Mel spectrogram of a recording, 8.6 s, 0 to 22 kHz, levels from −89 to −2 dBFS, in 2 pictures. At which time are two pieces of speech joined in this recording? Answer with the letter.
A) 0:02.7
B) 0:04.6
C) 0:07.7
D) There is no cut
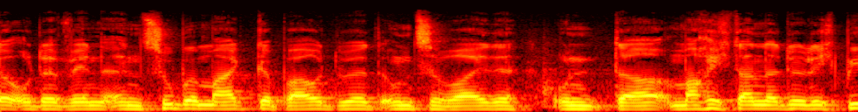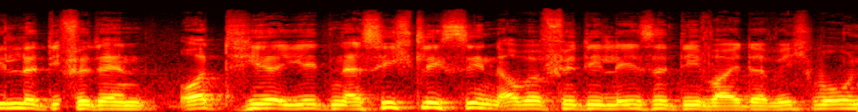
B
